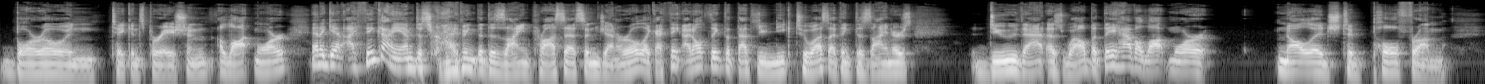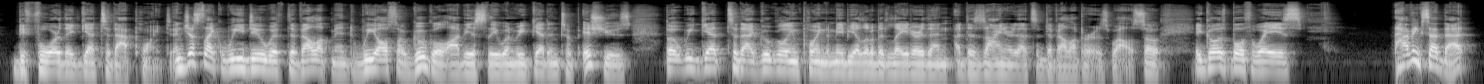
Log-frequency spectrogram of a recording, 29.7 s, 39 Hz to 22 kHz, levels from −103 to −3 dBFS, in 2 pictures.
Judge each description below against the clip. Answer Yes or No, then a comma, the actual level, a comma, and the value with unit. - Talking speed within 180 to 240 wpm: Yes, average, 195 wpm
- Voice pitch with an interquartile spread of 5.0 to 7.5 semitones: Yes, wide, 5.5 semitones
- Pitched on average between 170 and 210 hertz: No, low, 105 Hz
